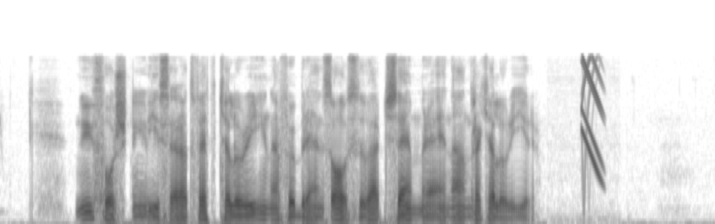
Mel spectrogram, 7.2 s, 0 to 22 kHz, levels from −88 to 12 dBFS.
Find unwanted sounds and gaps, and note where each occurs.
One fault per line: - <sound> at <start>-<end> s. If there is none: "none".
- chirp at 5.8-6.1 s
